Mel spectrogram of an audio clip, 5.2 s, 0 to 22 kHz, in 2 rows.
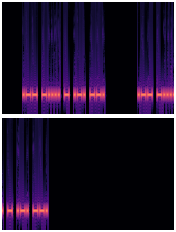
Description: Morse code, heard as a keyed tone, about 51 wpm, 700 Hz. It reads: W6TRG W6TRG
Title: USA Call Signs - 5 Characters - Repeated 2x - 50wpm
